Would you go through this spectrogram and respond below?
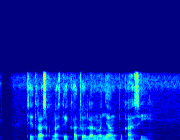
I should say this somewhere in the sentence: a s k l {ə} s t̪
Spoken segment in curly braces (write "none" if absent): a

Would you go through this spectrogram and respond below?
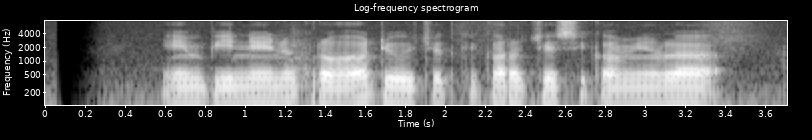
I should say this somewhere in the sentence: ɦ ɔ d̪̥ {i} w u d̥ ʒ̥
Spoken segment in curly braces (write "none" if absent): i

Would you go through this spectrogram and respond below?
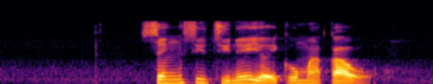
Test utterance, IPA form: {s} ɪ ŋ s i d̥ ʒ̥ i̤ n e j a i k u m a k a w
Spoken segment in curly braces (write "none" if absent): s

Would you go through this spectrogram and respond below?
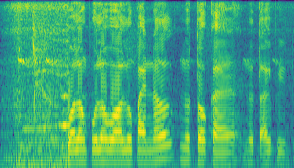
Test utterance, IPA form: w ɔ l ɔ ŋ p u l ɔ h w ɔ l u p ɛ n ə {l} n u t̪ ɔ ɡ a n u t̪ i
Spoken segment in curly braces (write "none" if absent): l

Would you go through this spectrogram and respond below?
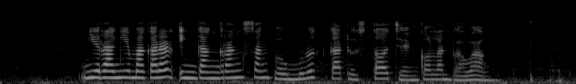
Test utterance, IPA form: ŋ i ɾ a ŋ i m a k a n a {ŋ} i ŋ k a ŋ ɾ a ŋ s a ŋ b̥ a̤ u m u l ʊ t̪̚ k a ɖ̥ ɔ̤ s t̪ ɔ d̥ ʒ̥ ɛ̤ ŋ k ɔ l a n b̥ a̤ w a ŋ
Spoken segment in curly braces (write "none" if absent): n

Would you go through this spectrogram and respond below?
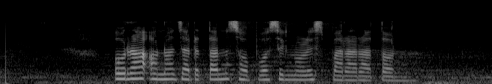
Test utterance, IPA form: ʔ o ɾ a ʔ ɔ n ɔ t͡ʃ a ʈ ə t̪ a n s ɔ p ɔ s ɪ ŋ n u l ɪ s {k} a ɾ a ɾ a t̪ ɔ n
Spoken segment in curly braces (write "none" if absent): p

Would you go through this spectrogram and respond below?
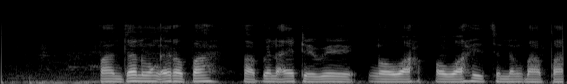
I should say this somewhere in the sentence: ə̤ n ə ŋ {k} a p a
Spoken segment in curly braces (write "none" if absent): p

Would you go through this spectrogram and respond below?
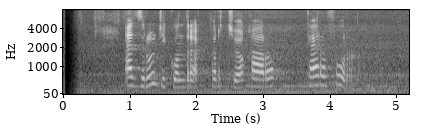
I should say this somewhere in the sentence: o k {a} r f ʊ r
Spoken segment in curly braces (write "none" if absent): a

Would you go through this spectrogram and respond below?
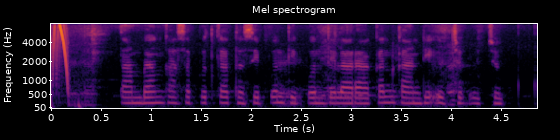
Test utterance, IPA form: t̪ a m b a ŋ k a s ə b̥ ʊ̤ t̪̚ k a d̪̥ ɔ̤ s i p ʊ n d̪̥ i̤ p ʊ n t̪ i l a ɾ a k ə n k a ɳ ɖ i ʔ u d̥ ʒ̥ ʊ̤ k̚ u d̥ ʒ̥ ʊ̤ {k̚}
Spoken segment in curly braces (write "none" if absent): k̚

